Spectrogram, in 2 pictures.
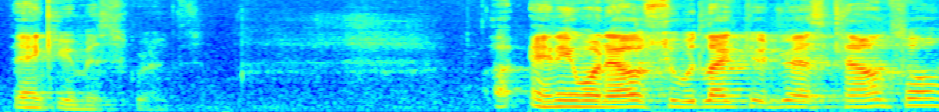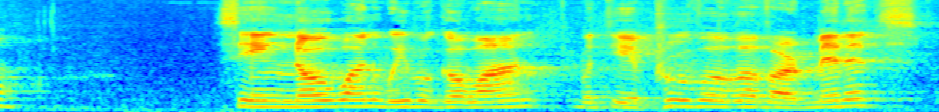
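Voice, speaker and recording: A man's voice: on the high side, fairly even intonation, moderate pace, long pauses, sharp tone. An American man formally chairing a council meeting and running through procedure. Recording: echoey meeting room.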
